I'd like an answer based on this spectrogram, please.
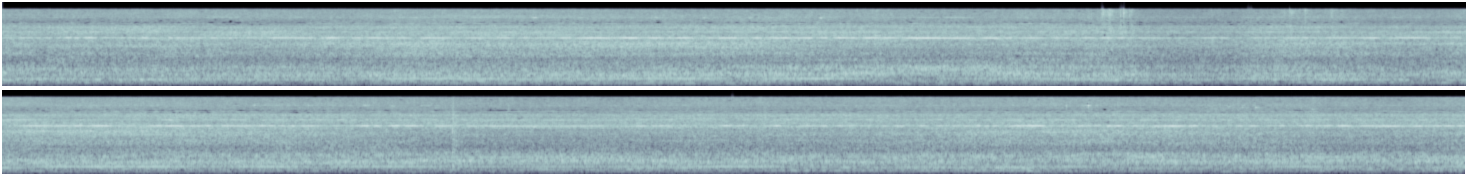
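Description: Upright bagless vacuum cleaner running steadily on carpet: a constant high motor whine over rushing airflow, the sound swelling and easing a little as it is pushed back and forth.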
